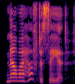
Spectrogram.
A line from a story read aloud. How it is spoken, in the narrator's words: exclaimed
